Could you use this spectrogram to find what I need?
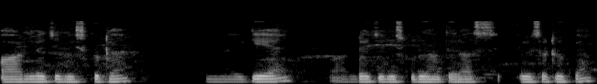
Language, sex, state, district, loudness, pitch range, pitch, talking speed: Hindi, male, Bihar, Gaya, -27 LUFS, 120-130 Hz, 125 Hz, 130 wpm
